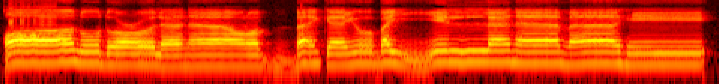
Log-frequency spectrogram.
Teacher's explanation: قاف مستعلیہ ہے، پر پڑھا جائے گا، اس کے ساتھ الف بھی ہے، یہ بھی پر پڑھا جائے گا۔ جب ایک ہی کلمے میں آ جائیں گے مستعلیہ کے بعد الف تو وہ بھی پر پڑھا جاتا ہے۔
